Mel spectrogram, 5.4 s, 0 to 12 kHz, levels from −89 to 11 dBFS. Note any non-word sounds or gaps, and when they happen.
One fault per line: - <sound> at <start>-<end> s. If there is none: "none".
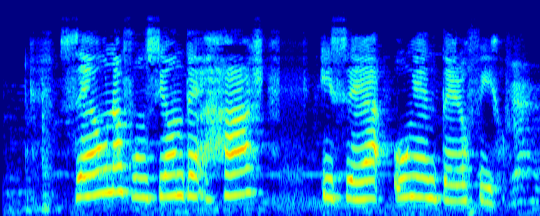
none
